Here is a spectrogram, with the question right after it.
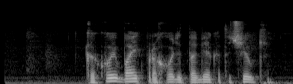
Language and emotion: Russian, neutral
